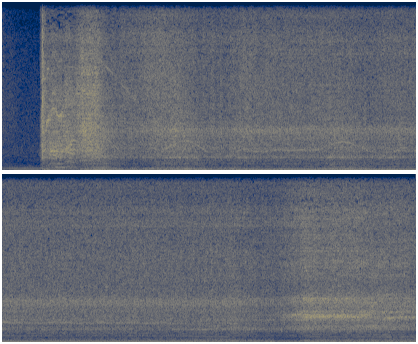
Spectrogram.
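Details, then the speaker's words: Crusader boat engine starting after the injectors were rebuilt and tested and the rails cleaned; catches after a brief crank and settles at once into a smooth, even low idle with no misses or knocks. "oh look at that she is running smooth"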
